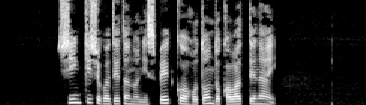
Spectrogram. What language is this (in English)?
Japanese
